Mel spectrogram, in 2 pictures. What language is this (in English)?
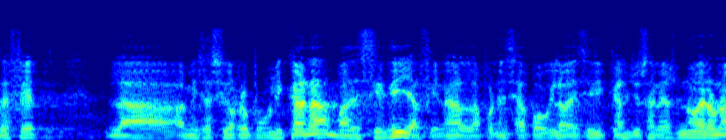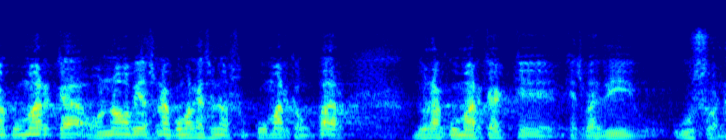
Catalan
